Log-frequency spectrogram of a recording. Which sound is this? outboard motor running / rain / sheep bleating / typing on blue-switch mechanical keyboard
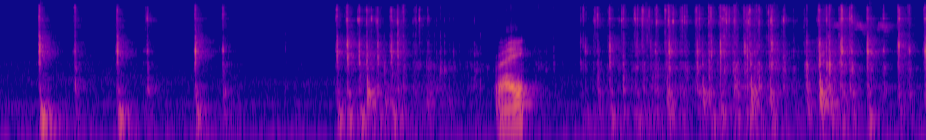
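typing on blue-switch mechanical keyboard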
